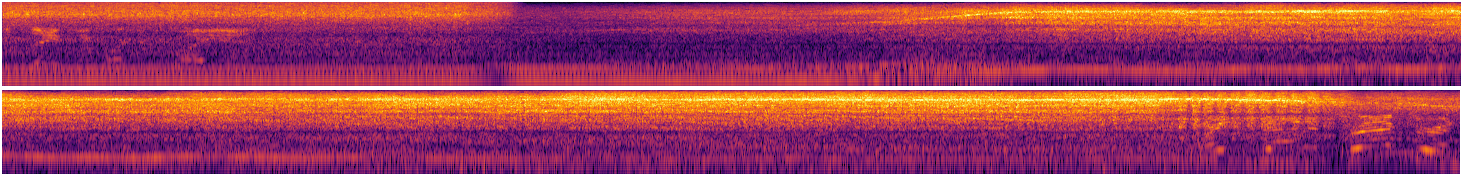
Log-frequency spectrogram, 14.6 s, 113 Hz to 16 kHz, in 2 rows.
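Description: An alcohol-fueled super stock pulling tractor at a 2008 PPL event in Henry, Illinois roars at full throttle through a long pull, the engine note climbing then holding a loud, sustained scream with a commentator talking beneath.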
